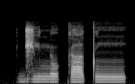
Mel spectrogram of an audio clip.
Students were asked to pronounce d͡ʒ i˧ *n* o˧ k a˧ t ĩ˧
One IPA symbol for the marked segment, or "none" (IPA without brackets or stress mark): n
